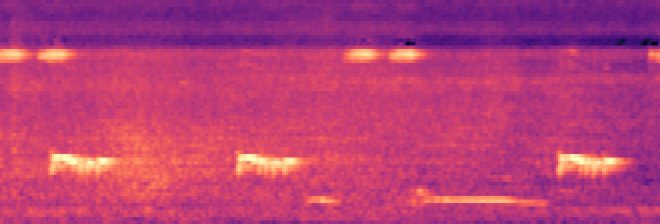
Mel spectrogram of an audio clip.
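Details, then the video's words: Female zebra dove calling the male to lure him into singing: three brief, quickly pulsed cooing bursts about every two to three seconds, with a lower drawn-out tone between them and faint high whistling notes behind. "perkutut betina memanggil jantan suara PALING BERHASIL memancing perkutut jantan langsung MANGGUNG"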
